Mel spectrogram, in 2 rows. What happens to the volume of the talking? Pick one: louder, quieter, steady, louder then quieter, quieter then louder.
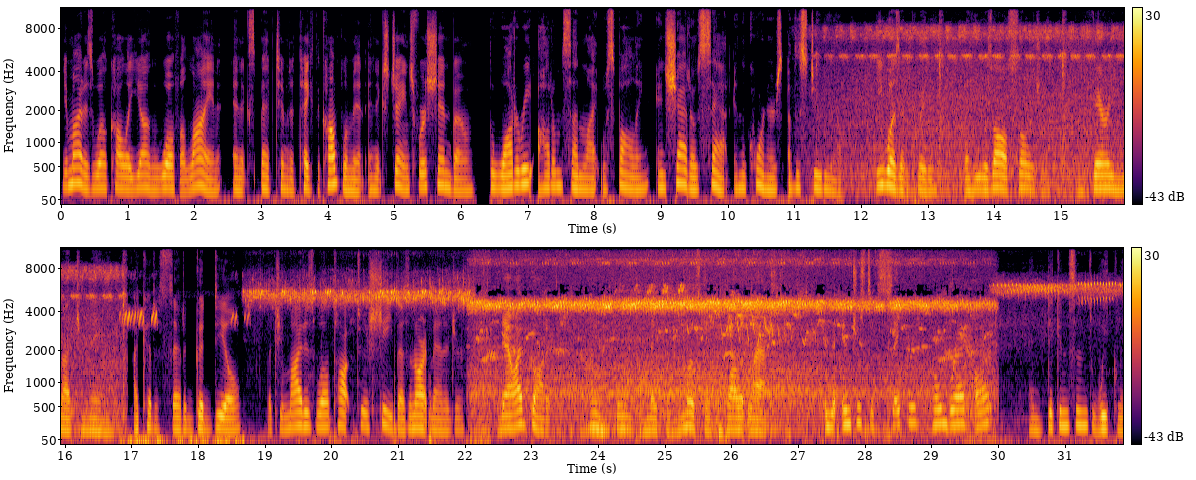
steady.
